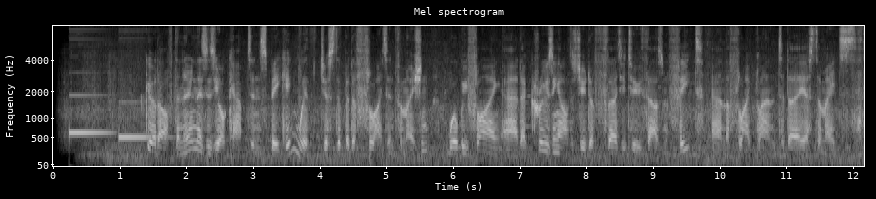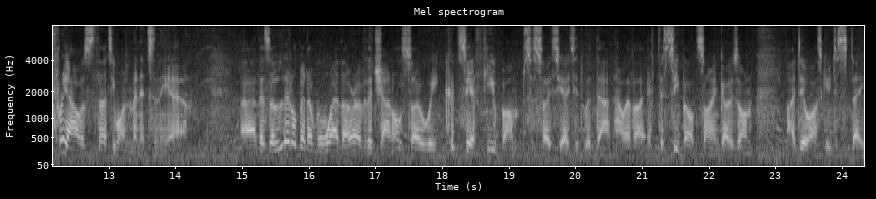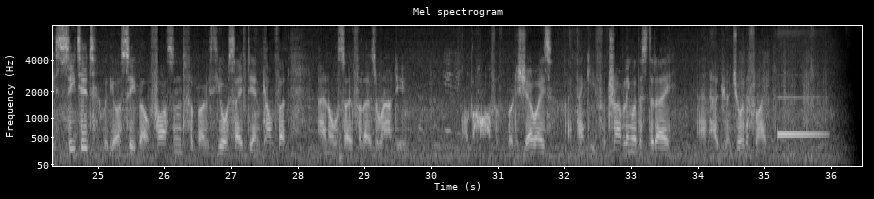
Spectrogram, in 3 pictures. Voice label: Pilot, Natural, Conversational, Warm, Friendly, Pilot, RP ('Received Pronunciation')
